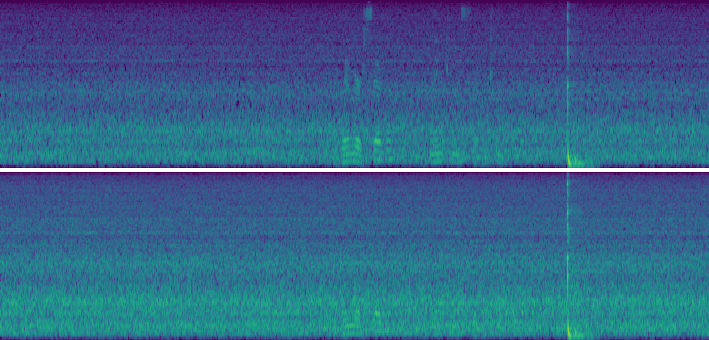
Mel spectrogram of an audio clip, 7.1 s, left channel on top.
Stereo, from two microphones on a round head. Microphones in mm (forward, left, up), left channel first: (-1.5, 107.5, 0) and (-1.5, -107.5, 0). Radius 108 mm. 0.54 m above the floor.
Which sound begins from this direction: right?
A thud, at 5.7 s.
